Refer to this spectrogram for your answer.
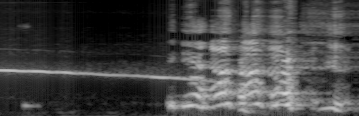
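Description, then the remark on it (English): A thin, steady slide whistle tone glides slowly downward in pitch for under a second, then gives way to a burst of laughter and chatter. “Slide whistle.”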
